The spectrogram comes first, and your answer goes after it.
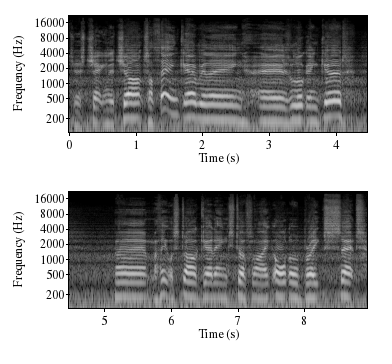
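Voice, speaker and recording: A man with a British accent speaks at a fairly slow pace in a relaxed tone, with noticeable background noise behind him. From Britain. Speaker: flight simulator streamer. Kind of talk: casual commentary. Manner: relaxed, with frequent fillers.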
